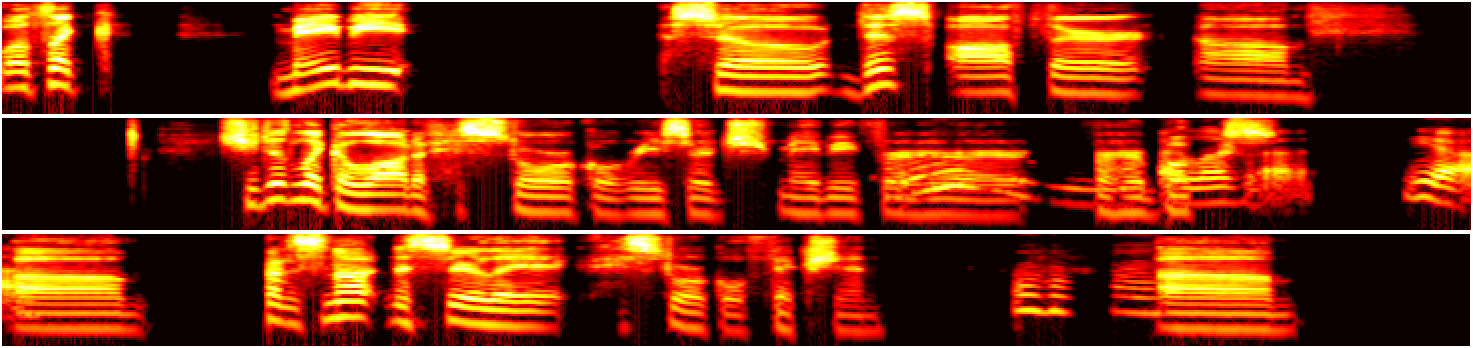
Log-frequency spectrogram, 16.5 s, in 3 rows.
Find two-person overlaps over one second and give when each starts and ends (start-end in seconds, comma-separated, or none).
8.8-10.3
